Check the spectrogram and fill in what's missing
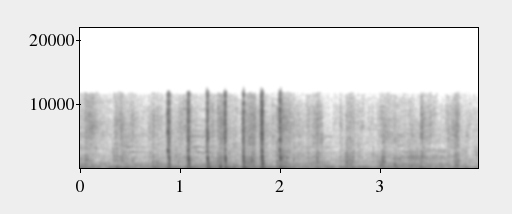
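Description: A horse moving around a training pen, a quick cluster of sharp hoof clops on hard ground followed by softer, sparser steps.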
